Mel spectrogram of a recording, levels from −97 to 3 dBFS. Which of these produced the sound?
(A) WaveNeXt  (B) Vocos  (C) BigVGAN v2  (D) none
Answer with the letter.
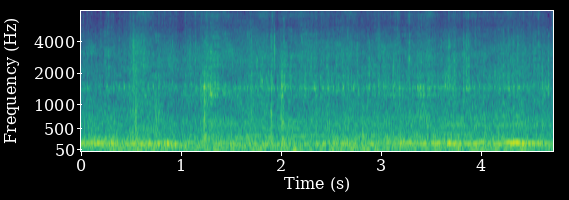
C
